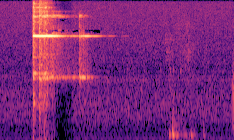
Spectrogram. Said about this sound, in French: Il sonne à la porte.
